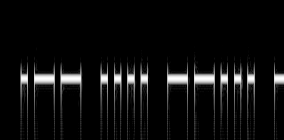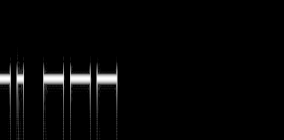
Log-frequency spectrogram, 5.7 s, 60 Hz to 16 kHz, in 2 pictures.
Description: Morse code, heard as a keyed tone, about 18 wpm, 700 Hz. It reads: WH7NO
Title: Speed Racing - USA 2x2 Call Signs 15wpm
